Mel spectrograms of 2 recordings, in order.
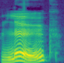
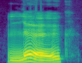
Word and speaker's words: leuk: Donc, on a leuk, leuk, leuk. Et si tu as du mal à prononcer le je pense pas parce qu'en français, on a ce son aussi.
